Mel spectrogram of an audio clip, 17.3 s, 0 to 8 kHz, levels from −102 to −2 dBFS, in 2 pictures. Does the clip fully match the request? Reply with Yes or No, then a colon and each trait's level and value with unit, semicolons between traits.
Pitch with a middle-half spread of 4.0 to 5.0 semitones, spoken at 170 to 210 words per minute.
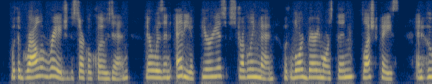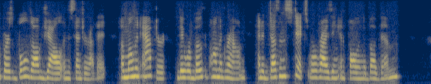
No: average, 3.3 semitones; average, 175 wpm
